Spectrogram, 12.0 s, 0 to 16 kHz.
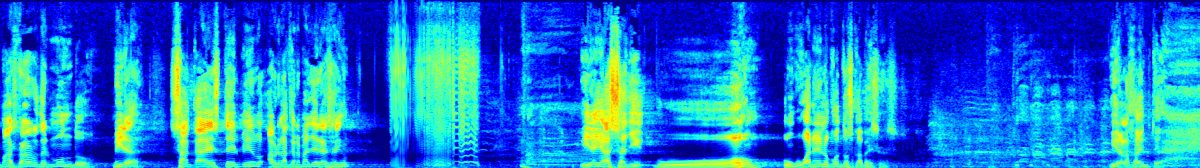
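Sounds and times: man imitating a zipper: 3.9 - 5.9.

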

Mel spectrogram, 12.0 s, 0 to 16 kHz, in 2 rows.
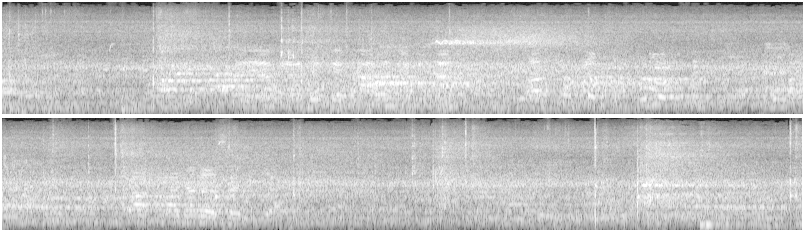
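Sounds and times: voices echoing in a hall: 0.0 - 12.0
racket striking shuttlecock: 10.4 - 12.0.

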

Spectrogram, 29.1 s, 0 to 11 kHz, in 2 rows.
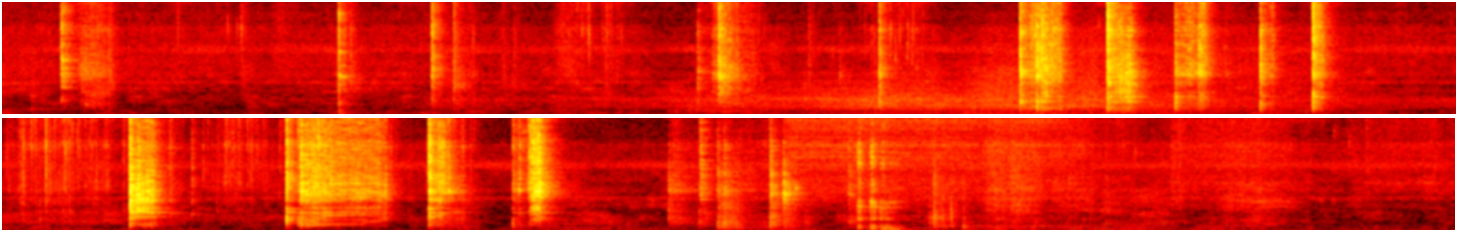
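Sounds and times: metal ladle scraping a wok: 0.6 - 1.2, 7.0 - 7.8, 8.7 - 9.2, 10.1 - 13.4, 14.7 - 20.2.

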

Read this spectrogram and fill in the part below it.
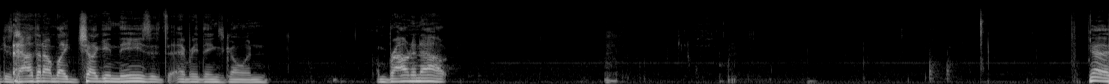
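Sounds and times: person gulping a drink: 6.0 - 7.8.

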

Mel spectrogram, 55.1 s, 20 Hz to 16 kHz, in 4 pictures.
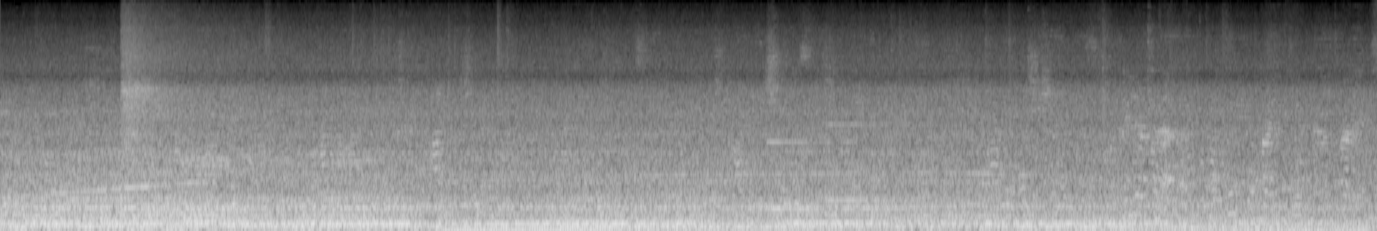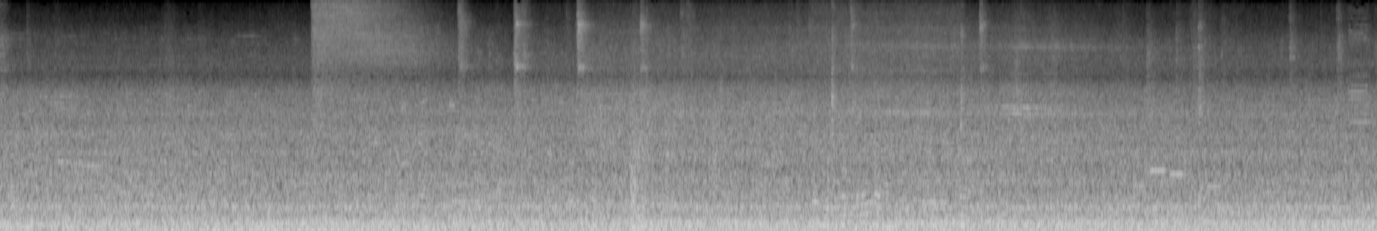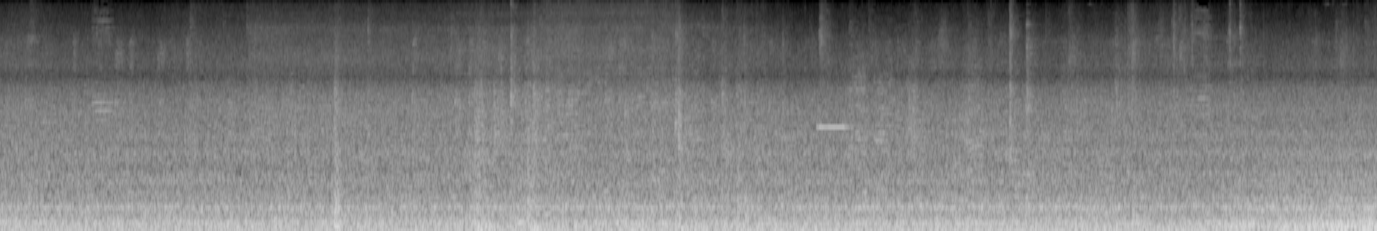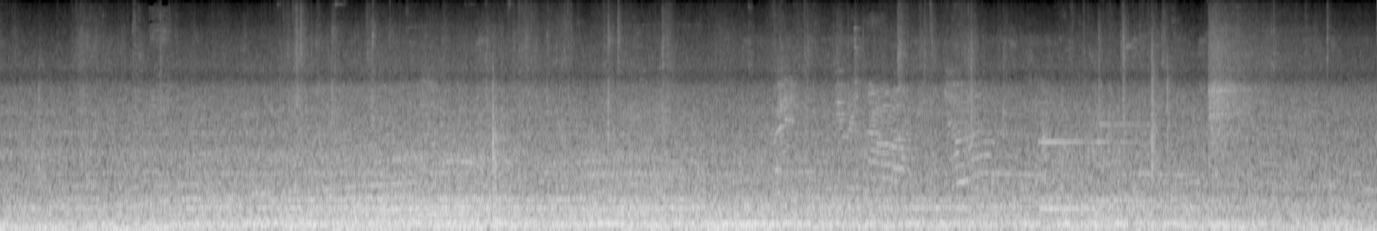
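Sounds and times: bus accelerating: 0.0 - 55.0
bus engine running: 0.0 - 55.0.

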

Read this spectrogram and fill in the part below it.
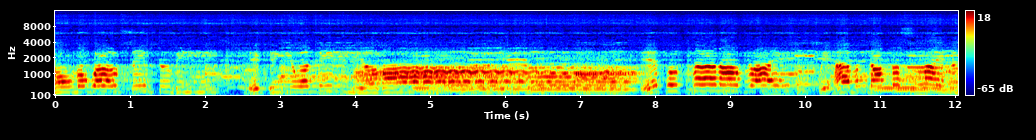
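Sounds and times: dance-band record on gramophone: 0.0 - 12.0
man singing with vibrato: 0.0 - 12.0.

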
